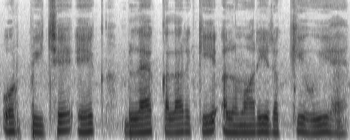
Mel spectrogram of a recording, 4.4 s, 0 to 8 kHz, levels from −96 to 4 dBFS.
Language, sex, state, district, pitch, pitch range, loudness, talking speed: Hindi, male, Uttar Pradesh, Shamli, 120 Hz, 110-125 Hz, -18 LUFS, 135 wpm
